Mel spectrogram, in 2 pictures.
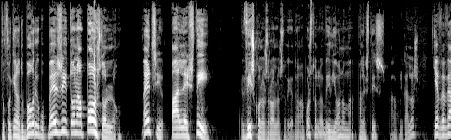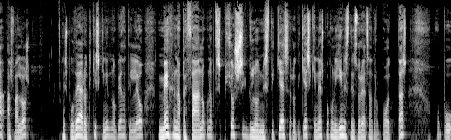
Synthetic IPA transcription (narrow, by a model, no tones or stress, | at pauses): t̪ufo̞cenɐt̪ubo̞ɣɾiopupe̞zit̪o̞nɐpo̞st̪o̞lo̞̰ | e̞t͡sipɐle̞st̪i | ðisko̞lo̞sɾo̞lo̞st̪oðiot̪eɾo̰nɐ̰po̞st̪o̞̰lo̰iðʝoo̞no̞mɐ̰pɐle̞st̪ḭspɐ̰ɾɐ̰po̞likɐlo̞s | ce̞ve̞veɐʔɐsfɐlo̞s | ispuðe̞ɐe̞ɾo̞t̪i̥ciscinit̪ino̞piɐθɐt̪ile̞o̞me̞xɾinɐpe̞θɐno̞puineɐpot̪i̥spço̞siŋɡlo̞nist̪ice̞se̞ɾo̞t̪ice̞scine̞spuexunʝinist̪inist̪o̞ɾiɐt̪isɐnθɾo̞po̞̰t̪i̥t̪ɐso̞pu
